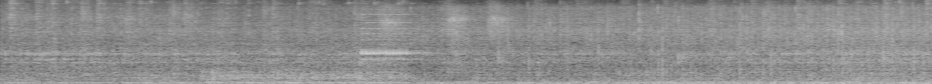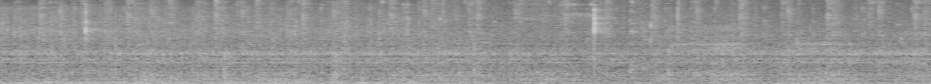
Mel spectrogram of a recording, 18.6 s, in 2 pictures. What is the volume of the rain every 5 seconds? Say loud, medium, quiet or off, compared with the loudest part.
medium, loud, loud, medium.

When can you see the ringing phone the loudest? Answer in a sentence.
The loudest moment of the ringing phone is at 4 seconds.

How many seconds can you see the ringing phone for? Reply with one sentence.
The ringing phone can be heard for 2 seconds in total.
